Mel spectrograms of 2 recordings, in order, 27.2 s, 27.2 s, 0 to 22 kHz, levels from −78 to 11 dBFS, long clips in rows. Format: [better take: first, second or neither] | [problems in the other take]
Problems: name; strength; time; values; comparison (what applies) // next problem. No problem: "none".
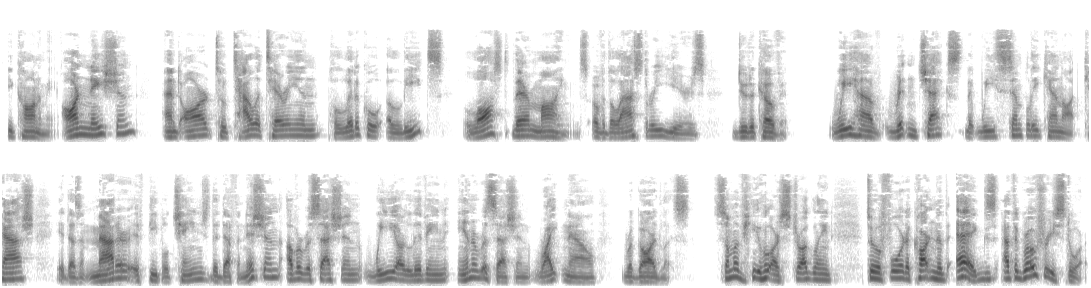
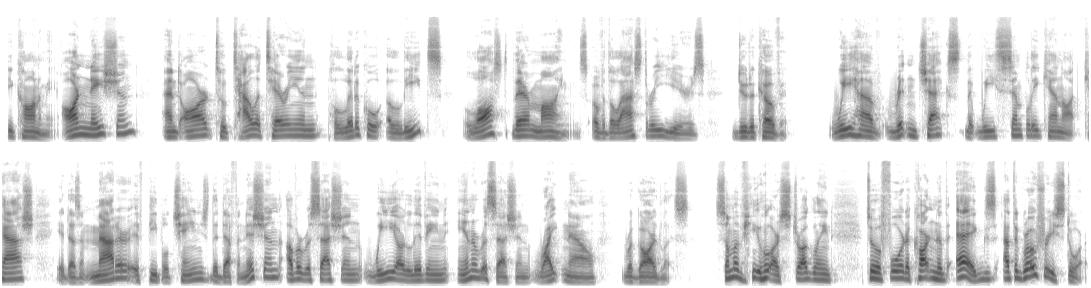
second | garbled, watery; slightly; nothing above 10.5 kHz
